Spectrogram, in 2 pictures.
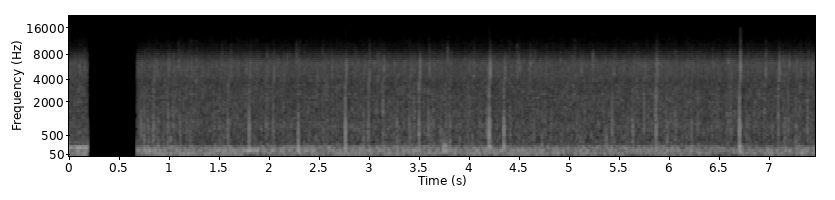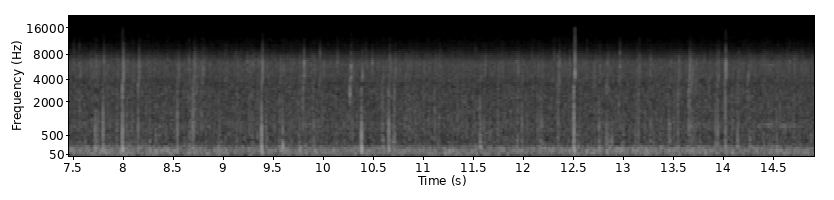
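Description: Heavy rain pouring on a corrugated metal roof and concrete ledge: a steady rushing hiss, with many sharp ticks of single drops hitting close by. The sound cuts out completely for about half a second just after the start.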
